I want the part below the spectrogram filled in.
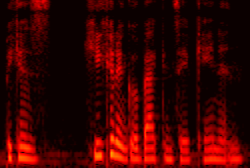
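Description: A woman's voice: fairly low pitch, normal speed, creaky, dark tone. A young woman co-hosting a casual podcast review, agreeing often and adding thoughtful points. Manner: agreeable, frequent affirmations, thoughtful. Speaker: podcast co-host.

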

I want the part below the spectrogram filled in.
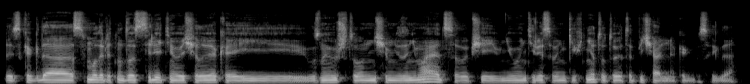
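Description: A young man in his twenties with a very low voice answers interview questions. He talks haltingly and searches for his words. He pads his thoughts with small fillers. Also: flat delivery, gravelly. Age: 20s. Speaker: interview guest. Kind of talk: casual interview conversation.

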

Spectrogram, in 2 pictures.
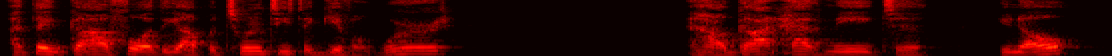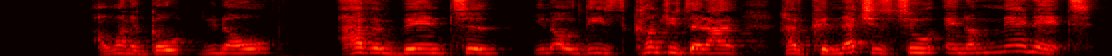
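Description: Preaching and sharing an animated testimony at a measured pace, a woman with a deep voice alternates loud outbursts with quiet asides.

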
